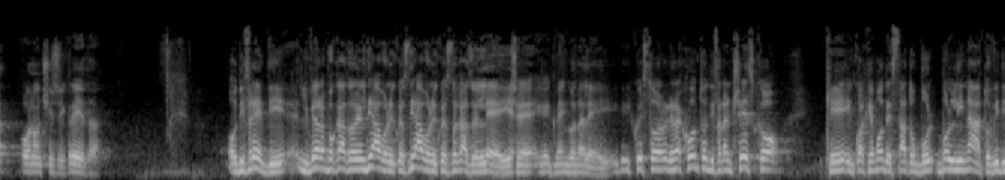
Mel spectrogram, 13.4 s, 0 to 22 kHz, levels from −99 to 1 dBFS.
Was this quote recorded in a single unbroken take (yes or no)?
no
